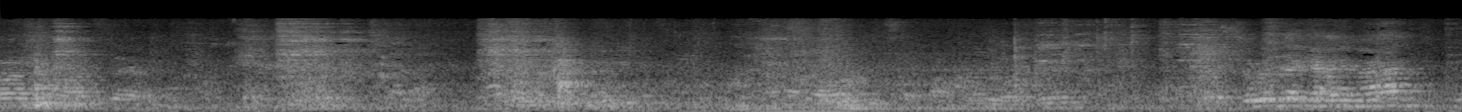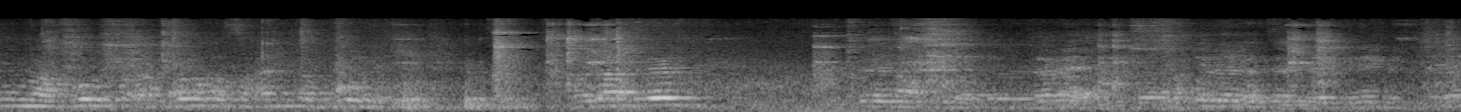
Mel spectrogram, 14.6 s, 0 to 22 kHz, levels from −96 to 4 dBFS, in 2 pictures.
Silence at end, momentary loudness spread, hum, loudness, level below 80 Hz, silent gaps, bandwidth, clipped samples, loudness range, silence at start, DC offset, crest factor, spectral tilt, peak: 0 s; 12 LU; none; -32 LUFS; -54 dBFS; none; 11.5 kHz; under 0.1%; 6 LU; 0 s; under 0.1%; 20 dB; -4 dB/octave; -12 dBFS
